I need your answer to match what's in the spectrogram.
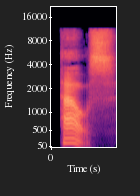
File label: "house", English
